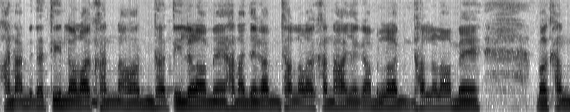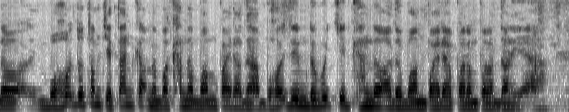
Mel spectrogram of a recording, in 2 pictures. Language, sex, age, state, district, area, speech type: Santali, male, 60+, Odisha, Mayurbhanj, rural, spontaneous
